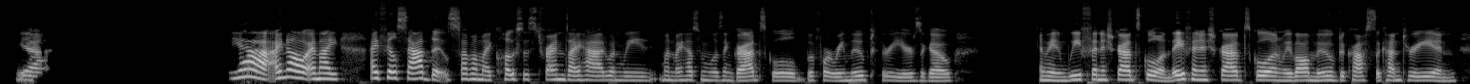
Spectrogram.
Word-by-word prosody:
Yeah. 200 Hz, -1 st, -1 dB, 1.9 s
Yeah, 330 Hz, +2 st, +7 dB
I 285 Hz, -, +4 dB
know, 325 Hz, -3 st, +6 dB
and 260 Hz, +1 st, +5 dB
I 255 Hz, -2 st, +3 dB, 0.3 s
I 290 Hz, -, +2 dB
feel 290 Hz, +1 st, +1 dB
sad 275 Hz, -3 st, +3 dB
that 220 Hz, 0 st, -2 dB
some 250 Hz, +2 st, -3 dB
of 245 Hz, -, 0 dB
my 215 Hz, -3 st, -2 dB
closest 230 Hz, +2 st, -4 dB
friends 225 Hz, 0 st, 0 dB
I 205 Hz, -1 st, +1 dB
had 200 Hz, -1 st, 0 dB
when 195 Hz, -1 st, -6 dB
we 185 Hz, +1 st, -9 dB
when 205 Hz, -3 st, -8 dB
my 190 Hz, -, -5 dB
husband 205 Hz, -1 st, -6 dB
was 190 Hz, 0 st, -7 dB
in 185 Hz, -2 st, -7 dB
grad 180 Hz, +3 st, +3 dB
school 180 Hz, -2 st, -4 dB
before 190 Hz, 0 st, -6 dB
we 175 Hz, 0 st, -3 dB
moved 195 Hz, +3 st, -4 dB
3 185 Hz, -1 st, -8 dB
years 170 Hz, +1 st, -5 dB
ago, 170 Hz, -1 st, -2 dB, 0.9 s
I -, -, -3 dB
mean, 180 Hz, -3 st, -1 dB
we 210 Hz, +3 st, +1 dB
finished 220 Hz, -2 st, -2 dB
grad 215 Hz, -2 st, +4 dB
school 210 Hz, -5 st, 0 dB
and 165 Hz, 0 st, -4 dB
they 215 Hz, +4 st, +6 dB
finished 220 Hz, -4 st, -2 dB
grad 205 Hz, -1 st, +3 dB
school, 200 Hz, 0 st, +1 dB
and 190 Hz, -2 st, -2 dB
we've 175 Hz, +1 st, -1 dB
all 190 Hz, 0 st, +3 dB
moved 185 Hz, +1 st, -2 dB
across 190 Hz, 0 st, -2 dB
the 175 Hz, -, -5 dB
country 185 Hz, -1 st, -3 dB
and 165 Hz, -1 st, -6 dB
200 Hz, 210 wpm, -23 LUFS, 185-225 Hz, 1.9 s, Yeah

